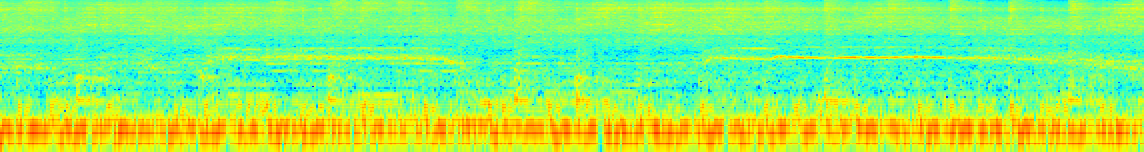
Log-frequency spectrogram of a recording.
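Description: Heavy metal band playing live in a garage rehearsal: distorted electric guitars and a full drum kit, loud and steady. Over it, a long held high note comes in about a second and a half in and slides down, and another is held from about five seconds in to the end.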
